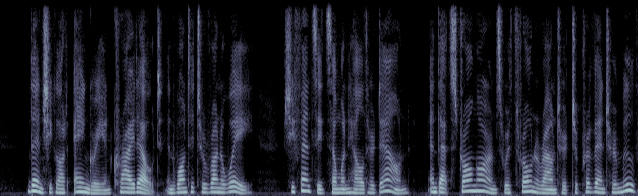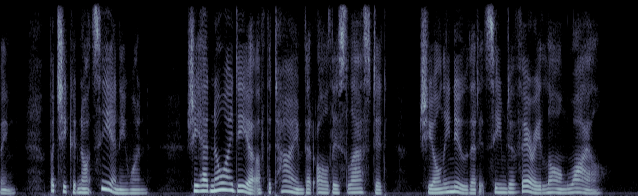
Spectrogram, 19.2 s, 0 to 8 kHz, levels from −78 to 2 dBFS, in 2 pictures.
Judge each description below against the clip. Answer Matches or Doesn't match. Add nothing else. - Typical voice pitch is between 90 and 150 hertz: Doesn't match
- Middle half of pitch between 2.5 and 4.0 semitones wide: Doesn't match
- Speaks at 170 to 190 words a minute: Matches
